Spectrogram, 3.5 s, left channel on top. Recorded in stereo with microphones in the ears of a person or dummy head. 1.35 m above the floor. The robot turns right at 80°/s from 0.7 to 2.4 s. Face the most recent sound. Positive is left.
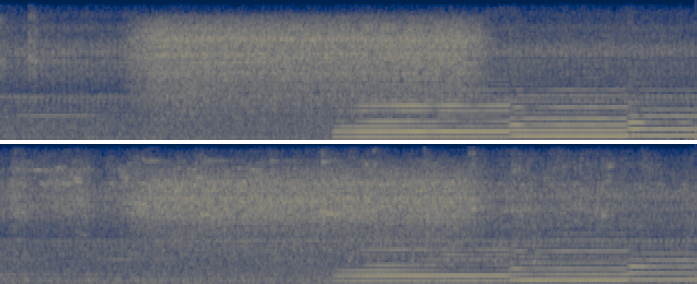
turn(degrees=150)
